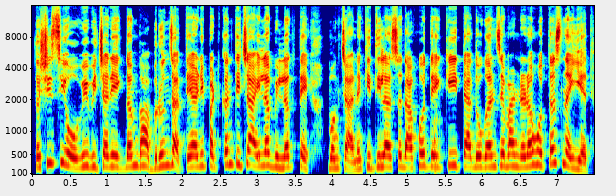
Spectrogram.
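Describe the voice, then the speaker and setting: A woman's voice: on the high side, brisk, few pauses. A woman narrating a voice-over recap of a TV serial, speaking directly to viewers in a dramatic retelling.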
